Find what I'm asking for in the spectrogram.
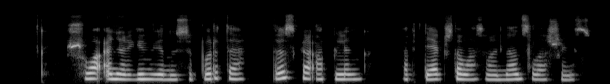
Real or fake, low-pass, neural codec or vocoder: fake; 10.8 kHz; codec, 44.1 kHz, 7.8 kbps, DAC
